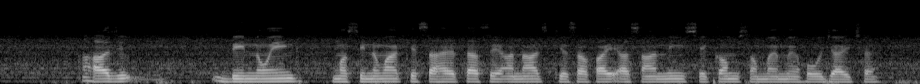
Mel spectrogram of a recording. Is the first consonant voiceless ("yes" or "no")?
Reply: no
